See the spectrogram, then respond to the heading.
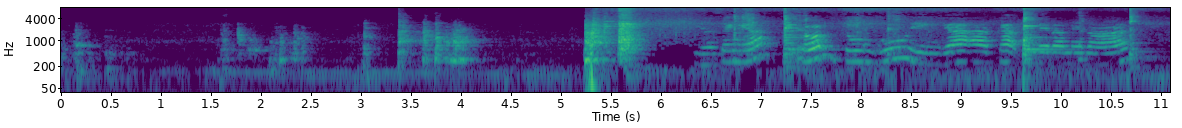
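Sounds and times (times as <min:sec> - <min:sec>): spatula scraping wok: 0:01.4 - 0:04.4, 0:05.2 - 0:11.0
food sizzling in a wok: 0:05.2 - 0:11.0
metal spatula clinking: 0:06.7 - 0:08.5, 0:09.4 - 0:11.0.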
